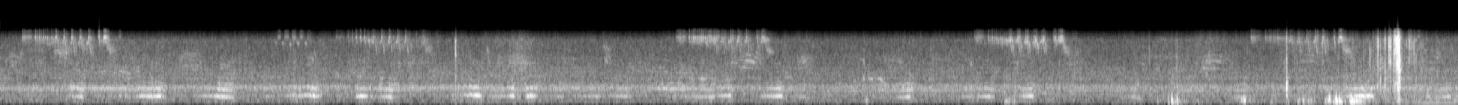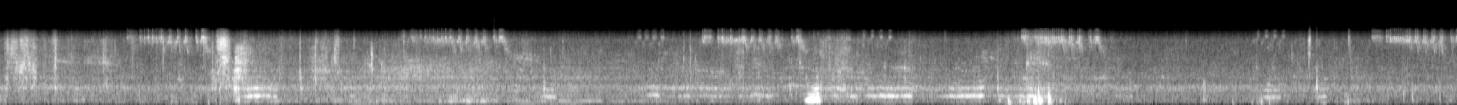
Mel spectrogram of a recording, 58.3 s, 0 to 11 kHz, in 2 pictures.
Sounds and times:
Insect: 0:00.0 - 0:16.4, 0:19.2 - 0:21.7, 0:22.3 - 0:51.8, 0:54.2 - 0:58.3.

